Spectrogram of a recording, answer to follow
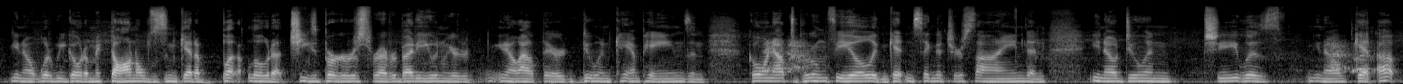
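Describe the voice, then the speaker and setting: A man tells personal stories as a talk guest. He is earnest and halting, at an ordinary pitch, with faint noise behind him. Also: little pitch movement. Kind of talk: personal storytelling in casual talk.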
